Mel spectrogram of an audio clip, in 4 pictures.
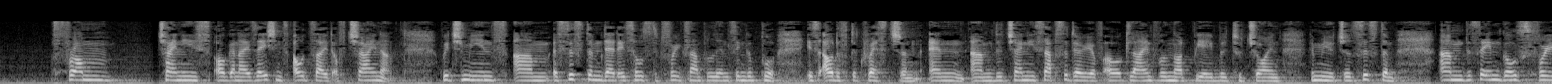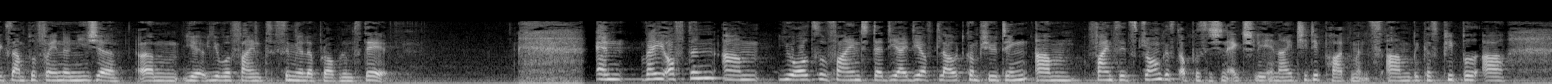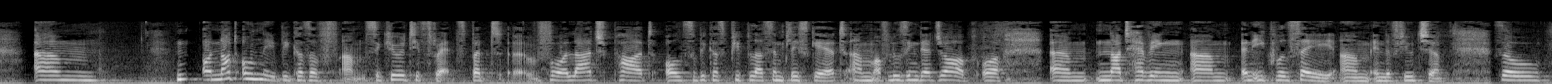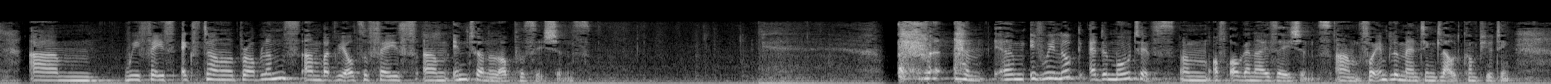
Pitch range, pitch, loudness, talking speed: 180-205 Hz, 190 Hz, -17 LUFS, 145 wpm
